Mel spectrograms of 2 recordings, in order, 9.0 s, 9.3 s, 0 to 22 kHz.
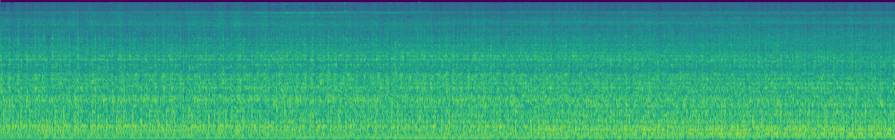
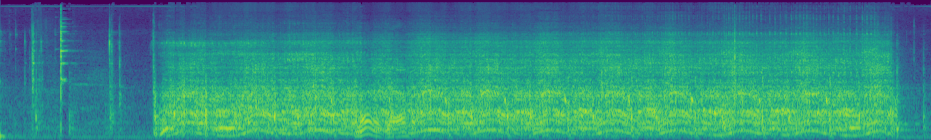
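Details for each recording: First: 1947 International Harvester KB3 fuel truck, previously locked up and unrun about 30 years, after engine rebuild with rusted parts replaced: old six settles into steady, even idle with dense rumble, no knocking or stumbling; healthy idle. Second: 1947 International KB3 fuel truck engine, seized for over 30 years, first crank after valve and engine work: slow, labouring crank at about 3.5 turns per second, doesn't catch; starter not getting enough current, shorter cables suspected fix.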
